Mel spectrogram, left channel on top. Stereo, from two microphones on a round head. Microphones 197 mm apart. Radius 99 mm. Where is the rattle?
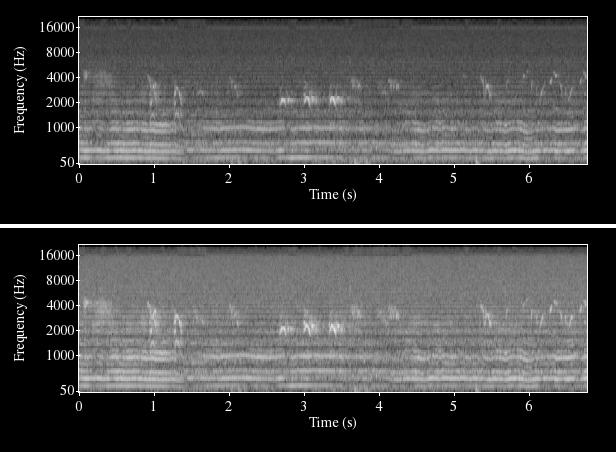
I don't hear a rattle.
